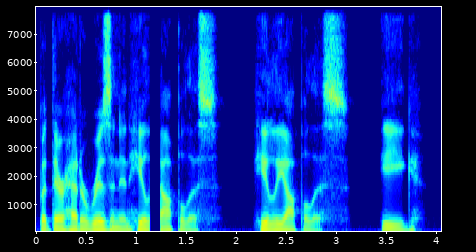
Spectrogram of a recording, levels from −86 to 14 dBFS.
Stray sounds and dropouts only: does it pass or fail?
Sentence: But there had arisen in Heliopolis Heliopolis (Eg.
fail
